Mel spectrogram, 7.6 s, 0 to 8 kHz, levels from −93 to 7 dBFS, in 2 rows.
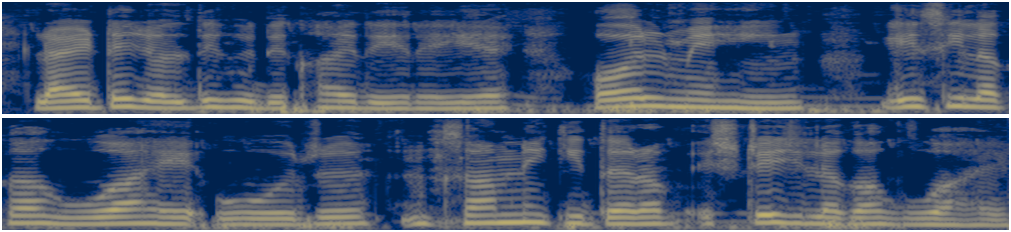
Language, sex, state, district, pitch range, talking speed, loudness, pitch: Hindi, male, Jharkhand, Sahebganj, 160-195 Hz, 180 wpm, -27 LUFS, 175 Hz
